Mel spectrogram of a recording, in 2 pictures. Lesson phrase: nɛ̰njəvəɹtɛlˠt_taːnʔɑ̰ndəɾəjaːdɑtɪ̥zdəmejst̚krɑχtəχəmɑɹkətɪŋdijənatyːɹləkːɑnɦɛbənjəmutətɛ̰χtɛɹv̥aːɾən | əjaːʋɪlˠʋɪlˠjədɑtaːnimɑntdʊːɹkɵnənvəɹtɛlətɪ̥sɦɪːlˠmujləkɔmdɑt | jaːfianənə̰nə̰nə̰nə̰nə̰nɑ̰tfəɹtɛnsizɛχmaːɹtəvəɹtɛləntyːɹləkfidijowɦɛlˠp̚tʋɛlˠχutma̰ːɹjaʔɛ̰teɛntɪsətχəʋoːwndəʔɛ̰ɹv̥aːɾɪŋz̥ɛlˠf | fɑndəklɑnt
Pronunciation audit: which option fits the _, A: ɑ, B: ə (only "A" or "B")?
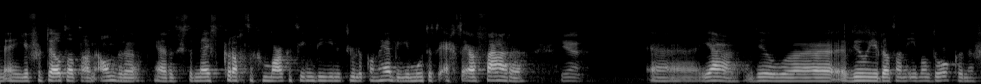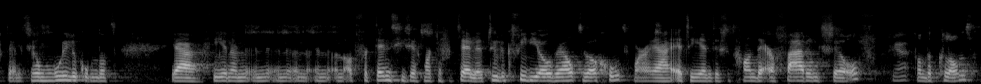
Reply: A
